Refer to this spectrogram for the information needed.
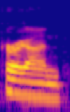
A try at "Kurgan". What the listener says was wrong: It's Kurgan. It's just Kurgan. It's not Kurragon. Kurgan. It's Kurgan. Or Kurgan. But you guys are adding an extra letter in there.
